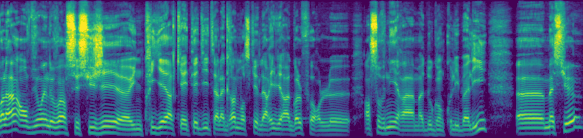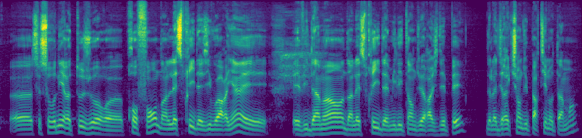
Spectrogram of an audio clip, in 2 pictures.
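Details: Adult male speaker; normal voice.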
